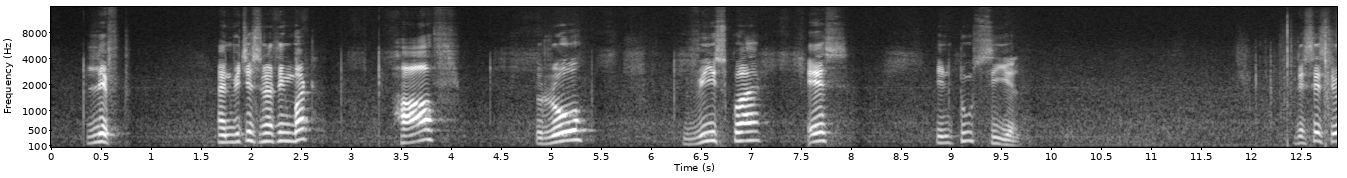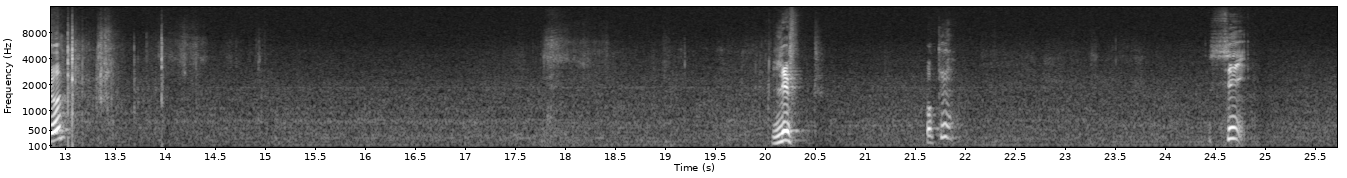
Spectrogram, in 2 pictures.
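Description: A young man speaks calmly, pausing often.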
